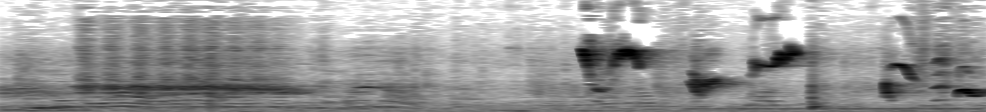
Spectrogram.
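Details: Oriental magpie-robin with a cataract in its right eye, singing to provoke replies from other magpie-robins; a harsh buzzy rattle gives way to bright whistled notes and quick slurred chirps, over a steady low hum.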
